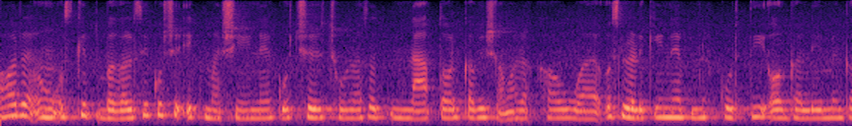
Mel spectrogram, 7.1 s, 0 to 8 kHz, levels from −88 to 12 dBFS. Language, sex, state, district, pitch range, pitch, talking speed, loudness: Hindi, female, Himachal Pradesh, Shimla, 200-215 Hz, 205 Hz, 220 wpm, -16 LUFS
